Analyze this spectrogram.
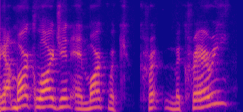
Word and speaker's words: McCrary: I got Mark Largent and Mark McCrary. Am I pronouncing it correctly? McCrary, yeah. McCrary. Yep.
